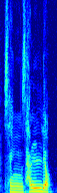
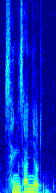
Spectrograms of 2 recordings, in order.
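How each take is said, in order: First: The middle sounds are l followed by l. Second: The middle sounds are n followed by n. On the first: The speaker calls it wrong. "원칙이라면 리을 리을이어야 돼요" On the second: The speaker calls it right. "니은 니은으로 발음한다"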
